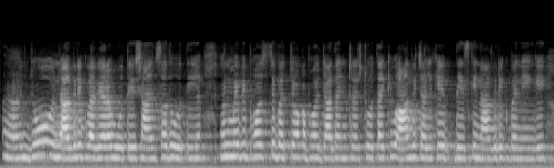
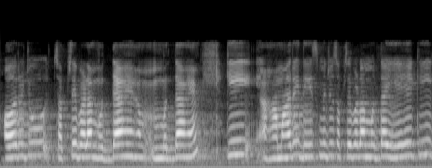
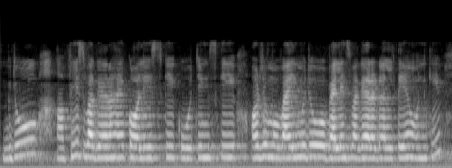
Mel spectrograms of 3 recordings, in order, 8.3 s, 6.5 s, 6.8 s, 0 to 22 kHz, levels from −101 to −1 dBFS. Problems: constant background noise, echo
